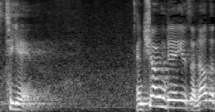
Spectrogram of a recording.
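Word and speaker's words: 天: It's not Tian. That's how the Australians would say it. It's Tian.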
